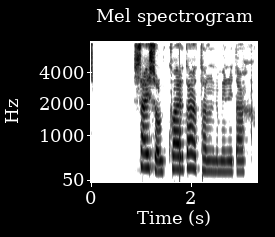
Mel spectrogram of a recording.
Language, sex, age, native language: Icelandic, female, 18-19, Icelandic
